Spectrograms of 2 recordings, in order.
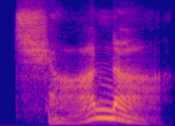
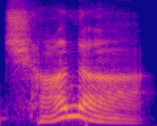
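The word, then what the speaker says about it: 禪: ated di to Chana and Chana is modern Mandarin medieval Chinese from when this translation process happened or transliteration process when it happened the Chinese that was being spoken it probably even sounded closer to Jana not this Chana it's a harsh CH today but it was actually probably closer to a J in fact you should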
